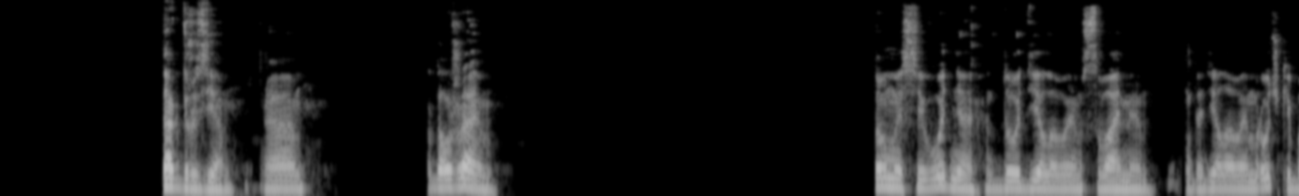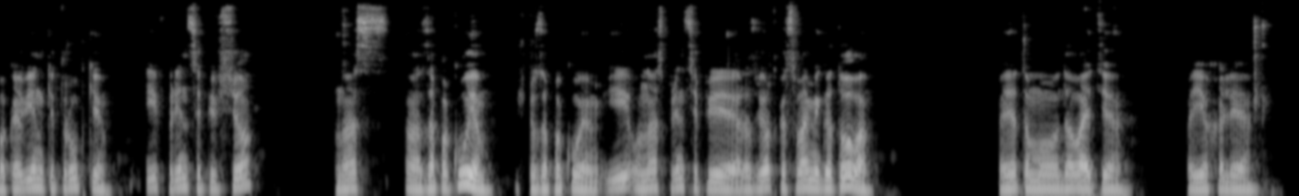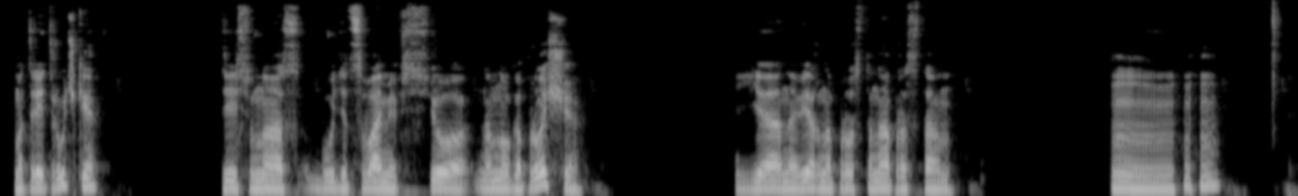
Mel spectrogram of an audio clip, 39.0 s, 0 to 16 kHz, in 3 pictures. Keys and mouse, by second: 7.5-9.5 middle drag, 9.8 shift+middle click, 10.4-16.3 middle drag, 16.7 shift+middle click, 19.5 middle click, 24.0 click, 26.9-28.5 middle drag, 29.0 shift+middle click, 29.5-38.9 middle drag.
